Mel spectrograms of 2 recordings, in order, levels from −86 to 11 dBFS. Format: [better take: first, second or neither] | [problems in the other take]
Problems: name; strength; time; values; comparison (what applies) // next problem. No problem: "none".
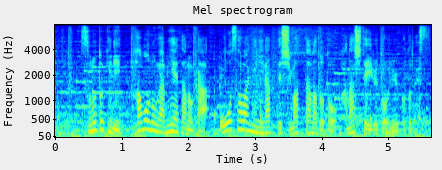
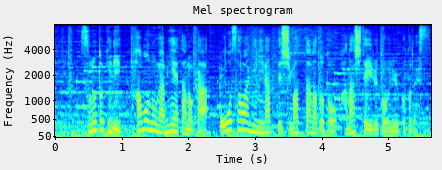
second | background sound (Musical instrument); 12 dB below the speech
